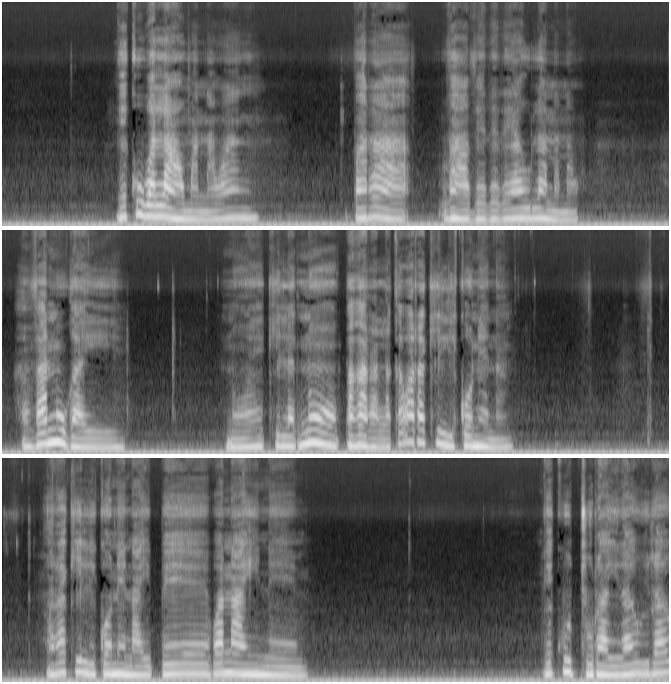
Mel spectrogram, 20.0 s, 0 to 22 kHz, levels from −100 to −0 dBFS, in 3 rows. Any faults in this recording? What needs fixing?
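No faults turn up in this audio, and nothing needs to be fixed.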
